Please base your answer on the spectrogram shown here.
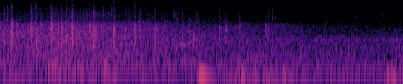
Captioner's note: crowd cheers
